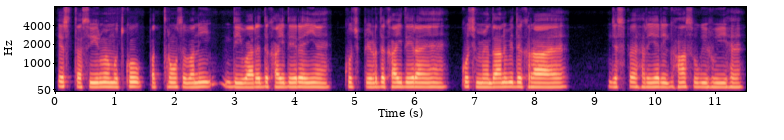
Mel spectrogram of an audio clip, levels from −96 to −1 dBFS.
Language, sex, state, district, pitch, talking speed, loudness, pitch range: Hindi, male, Bihar, Sitamarhi, 155 Hz, 165 wpm, -16 LUFS, 155-160 Hz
